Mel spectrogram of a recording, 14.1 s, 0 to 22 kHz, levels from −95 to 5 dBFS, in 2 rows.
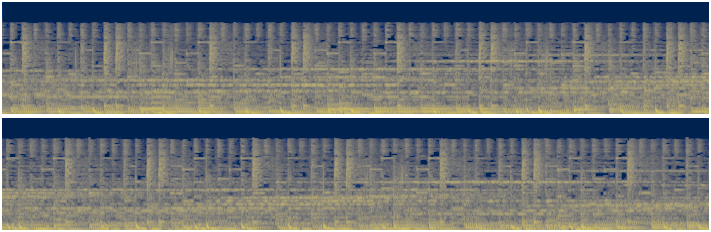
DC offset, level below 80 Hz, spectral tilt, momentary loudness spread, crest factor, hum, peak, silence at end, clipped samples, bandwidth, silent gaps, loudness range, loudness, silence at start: under 0.1%; -24 dBFS; -4 dB/octave; 3 LU; 16 dB; none; -2 dBFS; 0 s; under 0.1%; 11 kHz; none; 2 LU; -18 LUFS; 0 s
